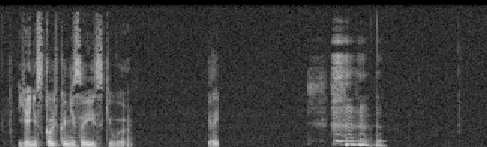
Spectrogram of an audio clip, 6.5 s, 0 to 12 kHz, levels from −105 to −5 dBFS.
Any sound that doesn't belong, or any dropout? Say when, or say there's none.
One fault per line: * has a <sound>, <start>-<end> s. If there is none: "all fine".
* has a laugh, 2.8-2.9 s
* has a laugh, 4.1-5.2 s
